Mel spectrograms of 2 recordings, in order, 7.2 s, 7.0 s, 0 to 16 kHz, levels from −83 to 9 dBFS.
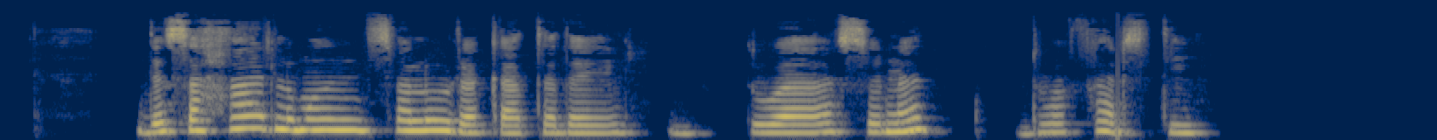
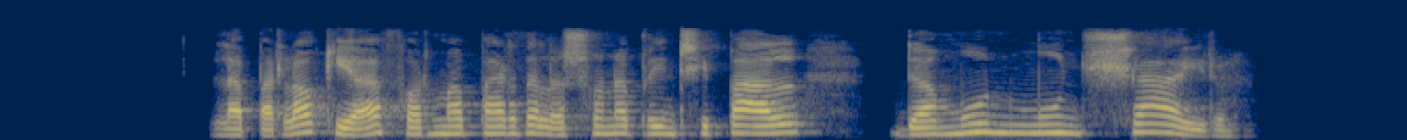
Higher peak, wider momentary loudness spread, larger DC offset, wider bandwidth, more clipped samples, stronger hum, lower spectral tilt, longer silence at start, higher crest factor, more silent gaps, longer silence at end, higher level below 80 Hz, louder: about the same, -2 dBFS vs -2 dBFS; first, 16 LU vs 7 LU; neither; first, 10 kHz vs 7.4 kHz; neither; neither; second, -3.5 dB/octave vs -5 dB/octave; second, 0.7 s vs 1.05 s; about the same, 16 dB vs 16 dB; first, 3.29-3.33 s, 3.62-3.73 s, 4.80-4.87 s, 4.97-5.07 s vs 4.40-4.44 s; first, 1.15 s vs 0.85 s; about the same, -64 dBFS vs -62 dBFS; about the same, -16 LUFS vs -17 LUFS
